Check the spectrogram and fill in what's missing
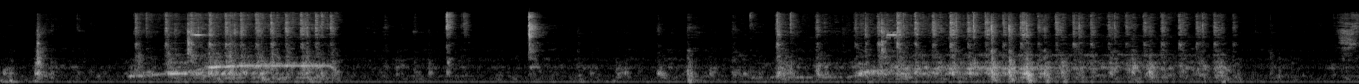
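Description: A home sewing machine stitches a Christmas advent calendar in two long whirring bursts of rapid, even needle strokes, with a brief pause between them and pigeons cooing faintly in the background.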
